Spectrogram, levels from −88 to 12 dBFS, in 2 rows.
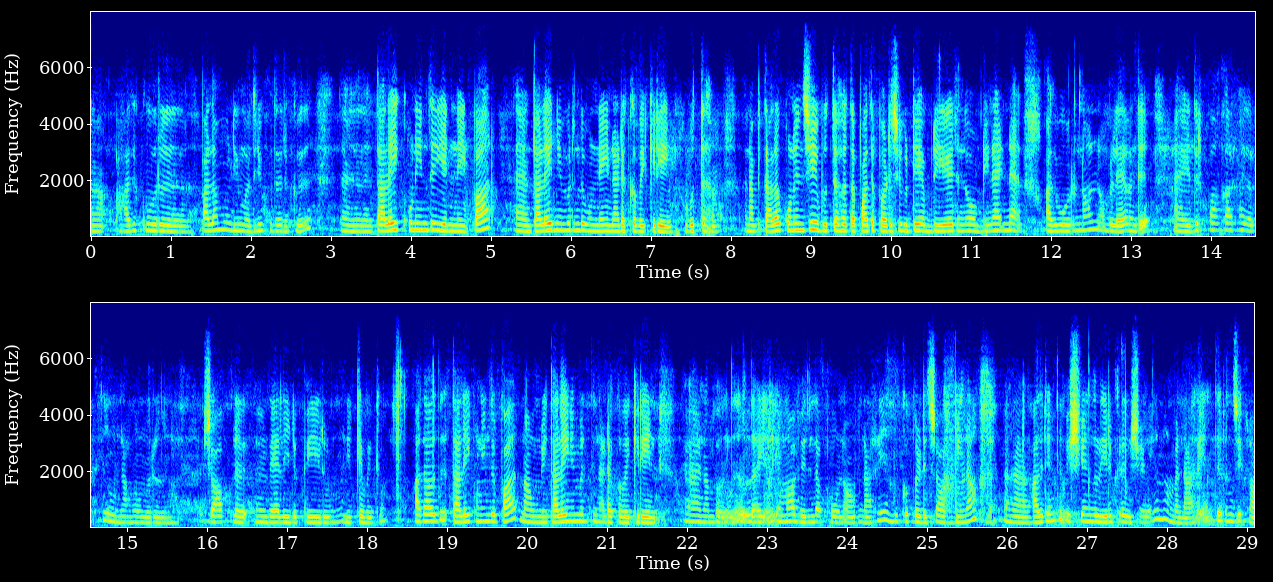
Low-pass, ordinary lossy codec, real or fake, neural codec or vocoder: none; none; fake; codec, 16 kHz, 4.8 kbps, FACodec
